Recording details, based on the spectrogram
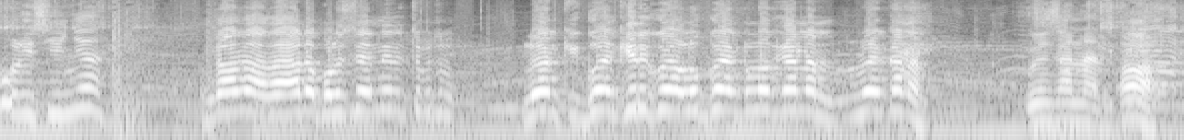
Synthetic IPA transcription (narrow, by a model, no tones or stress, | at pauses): polisiɲa | ŋɡaŋɡaʔŋɡaːdap̬olis̬iɲanit͡ʃ̪upt̪ | lujaŋkiɡojaŋkiɾiɡujaŋluɡojaŋkluaŋkkananlujaŋkanan | ɡoɛŋkananɔ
